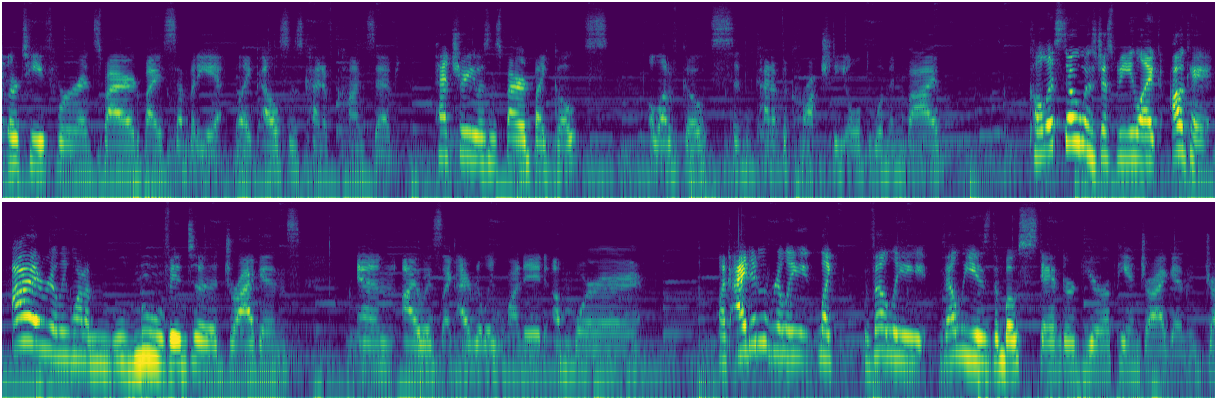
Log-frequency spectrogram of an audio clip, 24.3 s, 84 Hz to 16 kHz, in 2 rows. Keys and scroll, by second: 13.7 scroll up 1, 14.7-15.3 scroll up 1, 18.8-19.3 scroll down 1.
